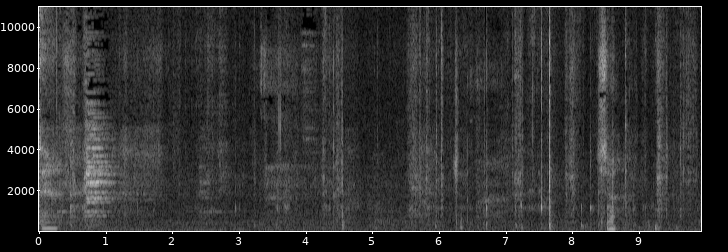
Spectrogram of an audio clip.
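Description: Plastic parts click and knock as a hand works a connector loose.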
